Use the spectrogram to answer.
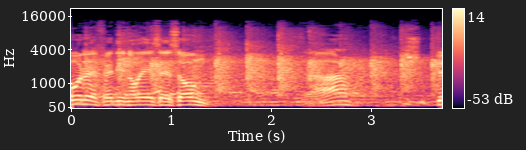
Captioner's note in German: Vereinzelter Beifall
